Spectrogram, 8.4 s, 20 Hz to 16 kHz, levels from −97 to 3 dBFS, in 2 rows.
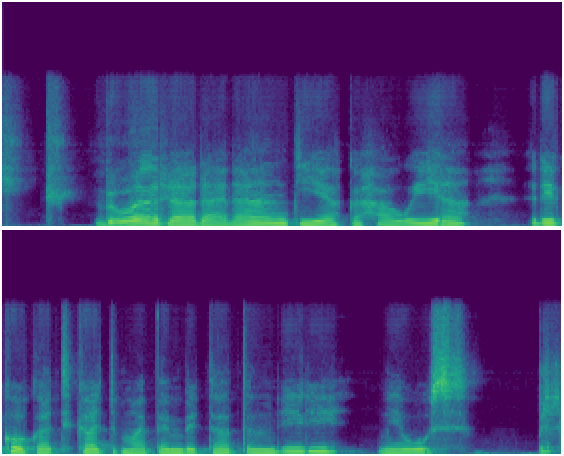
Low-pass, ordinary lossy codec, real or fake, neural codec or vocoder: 10.8 kHz; none; fake; codec, 16 kHz in and 24 kHz out, 0.6 kbps, FocalCodec, streaming, 2048 codes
